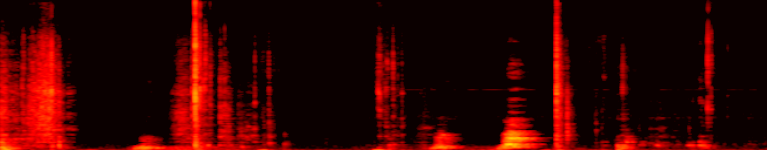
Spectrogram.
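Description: A dog barking a few short times, not loudly, with a sharp click about four seconds in.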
